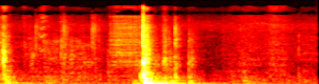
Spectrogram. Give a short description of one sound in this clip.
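A wooden door slides and knocks shut.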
